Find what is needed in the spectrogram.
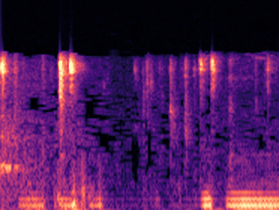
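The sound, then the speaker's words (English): Fingers type on a computer keyboard in a faint patter of clicks: a few scattered keystrokes, a short pause, then a quicker run of taps. “And so right here, yeah, you can type in,”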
